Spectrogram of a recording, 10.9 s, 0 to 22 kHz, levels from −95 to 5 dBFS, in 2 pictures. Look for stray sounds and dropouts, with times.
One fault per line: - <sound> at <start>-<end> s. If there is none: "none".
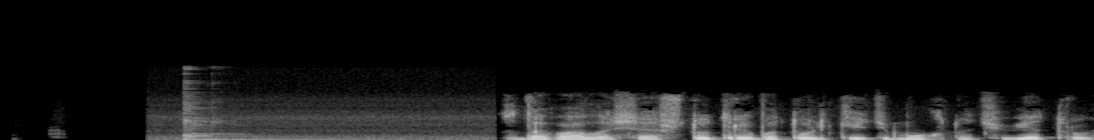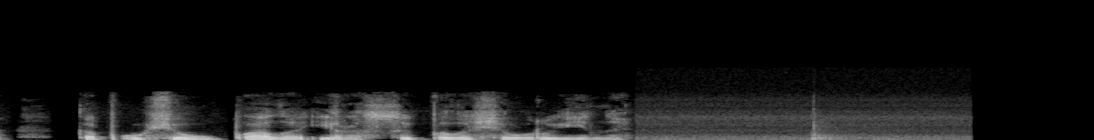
- thud at 0.9-2.0 s
- thud at 9.5-10.1 s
